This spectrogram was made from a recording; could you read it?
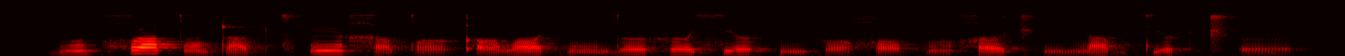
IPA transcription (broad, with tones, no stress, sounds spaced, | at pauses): b õ˧ k χ u˦ tˤ ã˨ ʈ a˨ ʈ t͡sʼ ẽ˦ χ i˨ tˤ a˨ qʼ e˧ ðˤ ɯ˦ k ẽ˧ d̪ ɤ˦ x ɤ˦ sʲ ɤ˦ x ĩ˨ k ɔ˨ χ ɔ˧ k õ˨ χ ɤ˦ t͡ʃʼ ĩ˨ ŋ a˦ b tʲ o˦ ʈ t͡ʃʼ ɤ˨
